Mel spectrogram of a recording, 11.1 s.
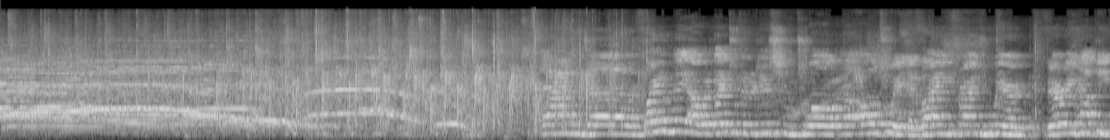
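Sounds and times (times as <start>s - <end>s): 
audience cheering: 0.0s - 5.9s
audience applause: 0.0s - 6.6s
speech: 6.7s - 11.0s.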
